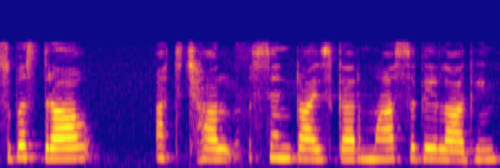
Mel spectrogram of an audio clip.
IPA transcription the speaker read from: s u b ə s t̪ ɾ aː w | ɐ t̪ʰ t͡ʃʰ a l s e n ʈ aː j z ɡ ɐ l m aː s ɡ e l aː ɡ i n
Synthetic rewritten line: s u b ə s d̪ ɾ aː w | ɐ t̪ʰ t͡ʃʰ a l s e n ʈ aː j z k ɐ ɾ m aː s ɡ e l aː ɡ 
